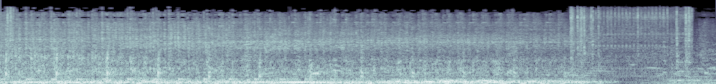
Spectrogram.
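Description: An old stationary engine chugs steadily nearby.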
